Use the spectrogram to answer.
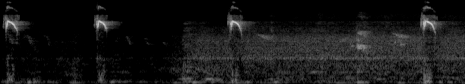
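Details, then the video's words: Sogon juvenile call used as a lure: short, sharp, very high chips, four in under five seconds at uneven gaps, with a faint steady hum and soft background chirps. "Suara pikat anakan sogon"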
